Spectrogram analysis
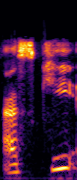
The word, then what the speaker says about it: ASCII: scheme the first one is called ascii the pronunciation is ascii american standard code for information interchange the second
